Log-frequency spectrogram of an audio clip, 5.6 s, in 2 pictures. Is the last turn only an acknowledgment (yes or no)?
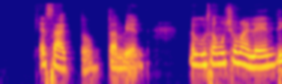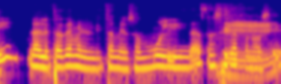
no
